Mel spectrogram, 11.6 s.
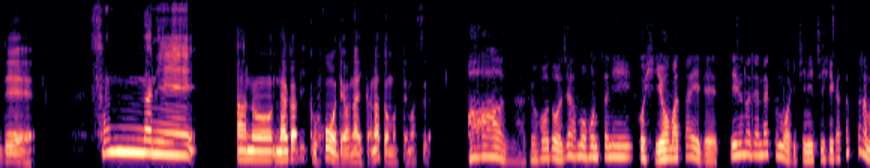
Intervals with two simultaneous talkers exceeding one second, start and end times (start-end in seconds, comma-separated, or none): none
